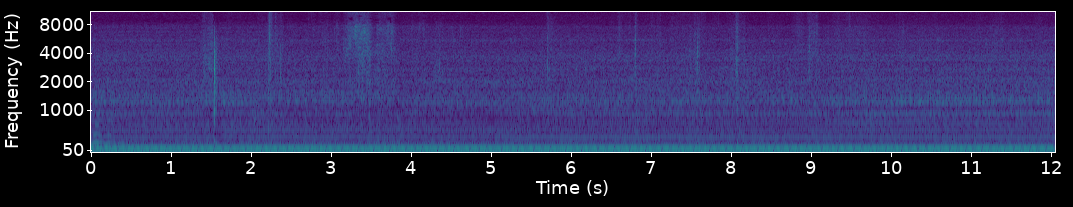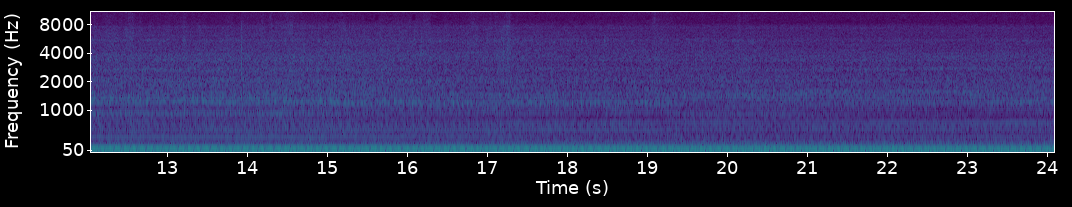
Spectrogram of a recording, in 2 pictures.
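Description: A trencher's engine running steadily at one constant speed, a low hum with a few faint clicks.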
